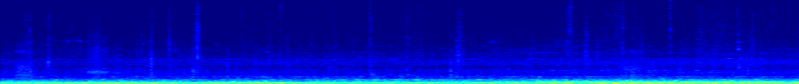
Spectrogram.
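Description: Freight train of tank cars rolling past: a steady low rumble of steel wheels on rail, with a few faint clicks.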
